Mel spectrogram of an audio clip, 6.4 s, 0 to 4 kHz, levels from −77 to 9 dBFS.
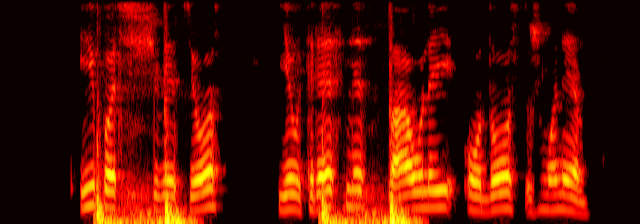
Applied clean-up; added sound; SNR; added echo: none; Car; -3 dB; none.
